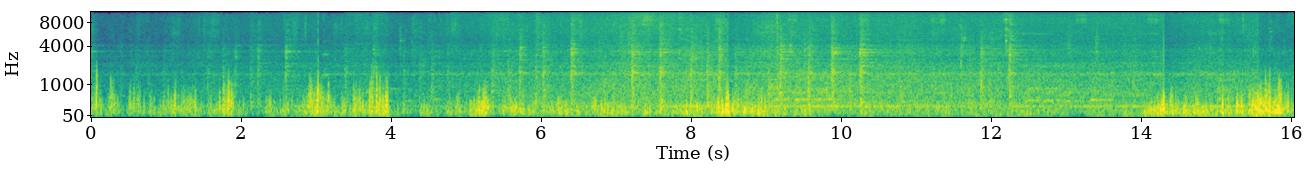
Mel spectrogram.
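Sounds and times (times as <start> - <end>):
wheels clacking over rail joints: 1.5 - 13.6.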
